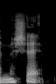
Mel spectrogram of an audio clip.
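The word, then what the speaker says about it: mâché: Is that how you pronounce it? – Mount Everest? – No, mache. – Oh yeah, mache. – Okay. – Yeah, I think so. – Okay. – That's go ahead. – French. All right.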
